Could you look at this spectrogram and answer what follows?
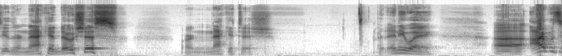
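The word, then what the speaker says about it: Natchitoches: exactly the same in Louisiana and it's called nacatish so just depends on depends on whether you're talking Texas or Louisiana it's either nacadas or nacatish but anyway uh I was expecting this to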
